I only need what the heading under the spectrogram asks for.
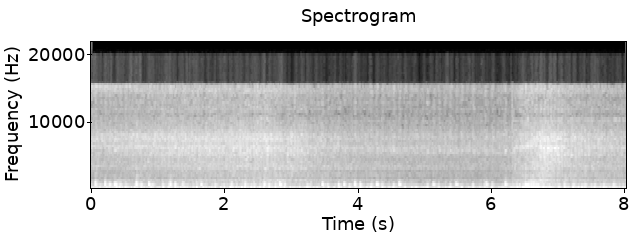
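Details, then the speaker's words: Toyota MR2 with turbo 3S-GTE engine, being prepared before tuning, vacuum lines not yet returned to stock and ECU upgrade not yet fitted: lumpy, uneven running at idle and on revs, sounding like a miss though it isn't; cause unknown. "all right folks you guys heard it it still doesn't sound that great um it almost sounds like it's missing but it's not it's it's really weird"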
